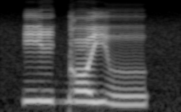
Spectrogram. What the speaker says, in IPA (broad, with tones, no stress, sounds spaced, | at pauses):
j i˦ ɡ ɔ˦ j u˧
